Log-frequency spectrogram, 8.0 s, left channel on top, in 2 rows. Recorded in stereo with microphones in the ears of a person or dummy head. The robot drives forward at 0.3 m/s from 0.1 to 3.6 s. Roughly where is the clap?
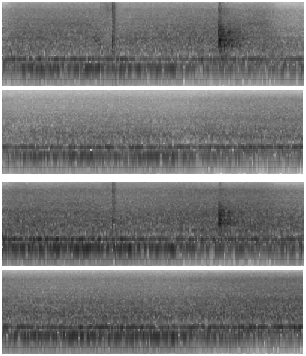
Left.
